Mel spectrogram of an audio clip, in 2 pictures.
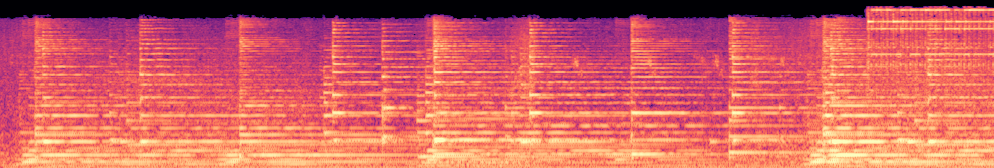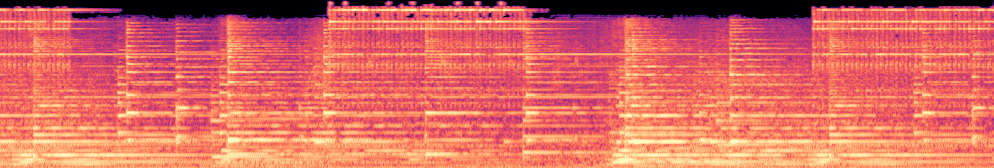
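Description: A melodic electronic phone ringtone plays continuously and fairly loud, its bright tonal phrases repeating in a steady loop for the whole stretch with no one speaking.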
